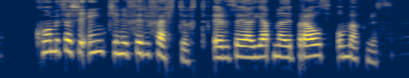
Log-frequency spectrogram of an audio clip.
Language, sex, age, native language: Icelandic, female, 30-39, Icelandic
